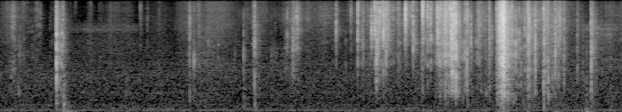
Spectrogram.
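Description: Crinkling and tearing of a Topps Finest trading-card pack wrapper as it is opened, a run of crackly rustles that starts about halfway through and is loudest about five seconds in. A single light click comes just after the start.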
